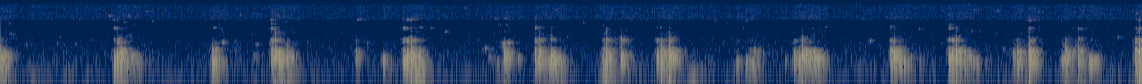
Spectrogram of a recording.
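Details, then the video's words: Loud purring from pet cats Bella and kitten Rossetta resting on a bed at home, not asleep; short coarse rumbling pulses recur almost every second in an uneven rhythm, close up against a quiet room. "Cat Purring Loudly"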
